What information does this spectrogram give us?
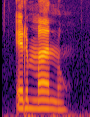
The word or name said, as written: hermano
